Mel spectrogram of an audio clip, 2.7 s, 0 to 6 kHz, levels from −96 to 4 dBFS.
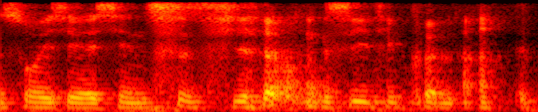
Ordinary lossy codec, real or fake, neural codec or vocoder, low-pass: none; fake; codec, 16 kHz in and 24 kHz out, 1 kbps, XY-Tokenizer; 5.4 kHz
